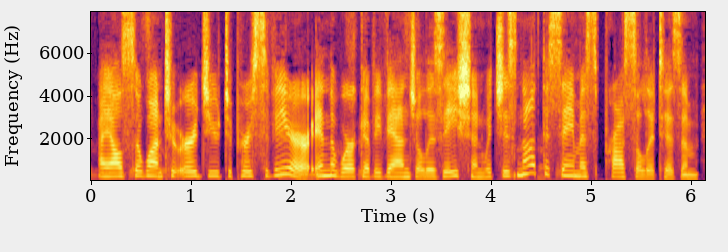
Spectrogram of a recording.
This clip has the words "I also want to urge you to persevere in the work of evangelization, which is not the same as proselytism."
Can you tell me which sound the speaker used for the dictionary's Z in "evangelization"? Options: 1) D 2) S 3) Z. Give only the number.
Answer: 3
